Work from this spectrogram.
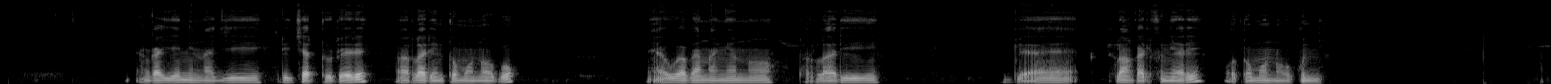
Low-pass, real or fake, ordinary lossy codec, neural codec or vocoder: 19.8 kHz; real; none; none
